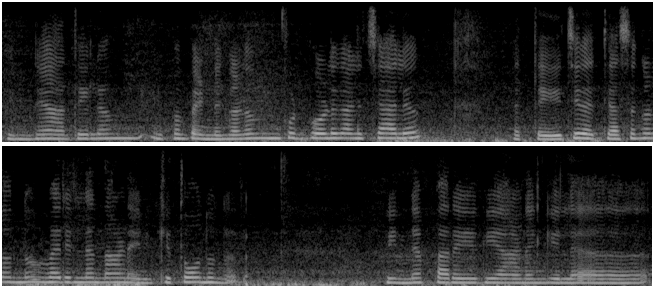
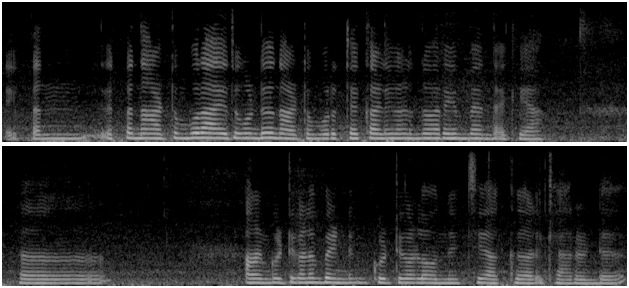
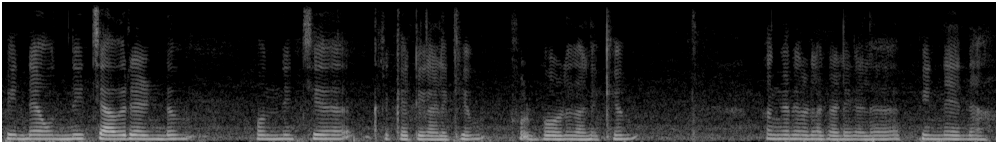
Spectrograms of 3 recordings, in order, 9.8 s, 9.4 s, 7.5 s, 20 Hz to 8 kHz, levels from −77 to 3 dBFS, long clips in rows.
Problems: background sounds at intervals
